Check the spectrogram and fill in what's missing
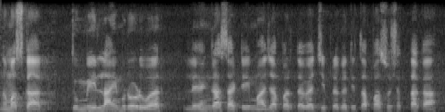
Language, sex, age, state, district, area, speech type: Marathi, male, 18-30, Maharashtra, Ratnagiri, rural, read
